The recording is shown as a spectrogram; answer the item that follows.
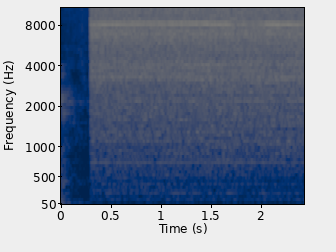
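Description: Vacuum cleaner running steadily with a faint high whine, its hose nozzle sucking debris out of the spline groove of a metal screen-door frame. It starts abruptly a moment in.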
